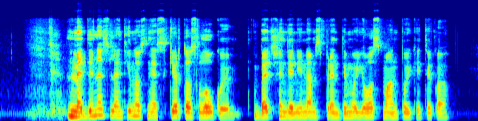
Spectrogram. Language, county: Lithuanian, Šiauliai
